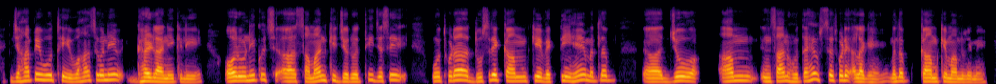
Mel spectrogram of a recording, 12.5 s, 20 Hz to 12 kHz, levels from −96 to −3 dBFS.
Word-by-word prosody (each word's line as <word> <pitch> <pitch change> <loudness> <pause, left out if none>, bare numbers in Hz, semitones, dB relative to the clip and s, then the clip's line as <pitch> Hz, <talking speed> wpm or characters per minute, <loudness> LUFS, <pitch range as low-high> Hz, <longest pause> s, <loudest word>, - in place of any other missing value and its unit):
जहाँ 155 +4 -1
पे 220 - +2
वो 200 -1 +3
थे, 170 - +2
वहाँ 145 +6 -1
से 200 - -2
उन्हें 205 +2 +3 0.2
घर 155 +2 +4
लाने 135 -2 +3
के 135 0 -8
लिए, 125 +1 -5 0.3
और 165 +3 +6
उन्हें 175 +3 +3
कुछ 210 +1 -5
अ, 150 -1 +1
सामान 145 +5 0
की 185 - 0
ज़रूरत 140 -2 0
थी, 210 - -3
जैसे 165 +4 -1 0.5
वो 165 0 +1
थोड़ा 195 +4 +3
दूसरे 155 +7 +1
काम 165 -4 0
के 170 -2 +3
व्यक्ति 140 +4 -1
हैं, 175 +6 +1
मतलब 180 +1 -2 0.4
अ, 140 -1 +2
जो 155 +3 +1 0.3
आम 160 +4 +2 0.3
इंसान 160 +3 +1
होता 140 +1 -1
है 215 - +1
उससे 195 -3 0
थोड़े 185 0 +1
अलग 135 -4 +1
हैं, 125 +4 -8
मतलब 150 +2 -1 0.2
काम 145 -1 +3
के 150 +2 -3
मामले 125 -2 0
में। 115 0 -6
155 Hz, 205 wpm, -23 LUFS, 140-180 Hz, 0.5 s, और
